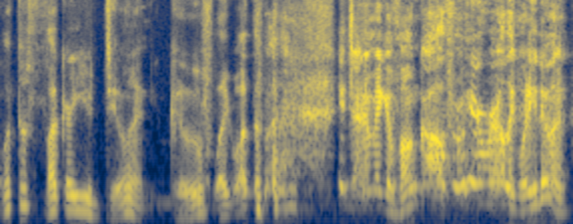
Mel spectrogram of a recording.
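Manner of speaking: high teasing voice, laughing through; mocking a friend. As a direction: rib the goof on his phone. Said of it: "I'm like".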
